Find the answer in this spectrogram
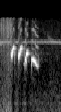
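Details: Morning song of a female bird kept in a cage, sung to urge males to sing more: a single brisk phrase of four bright, slurred chirps, the last one longer and falling, with a faint constant high tone behind.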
